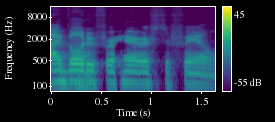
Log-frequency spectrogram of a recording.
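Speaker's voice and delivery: plain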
